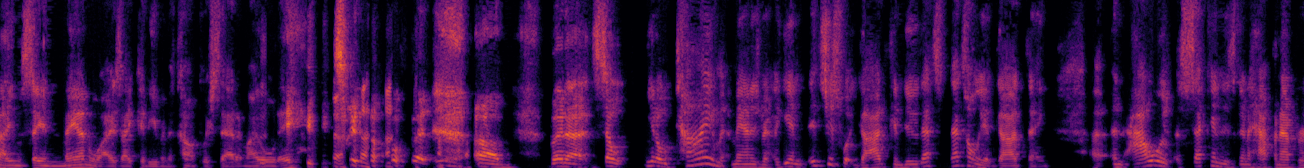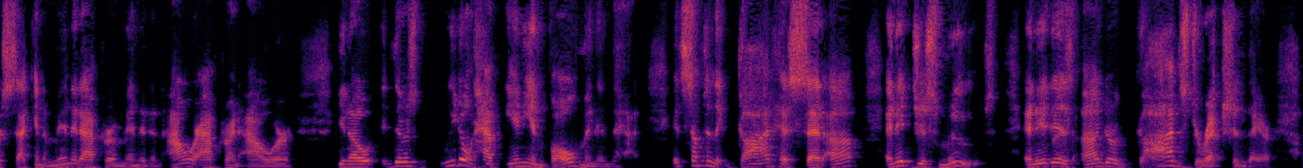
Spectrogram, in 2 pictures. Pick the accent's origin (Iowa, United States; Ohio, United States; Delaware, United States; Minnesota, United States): Iowa, United States; Des Moines; now in Independence, United States; We came from Des Moines, Iowa, which is my home, and now we're here in Kentucky, Independence, Kentucky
